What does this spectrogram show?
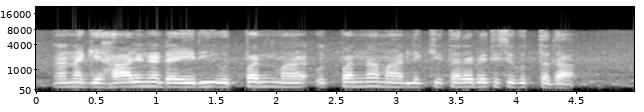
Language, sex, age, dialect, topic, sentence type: Kannada, male, 18-24, Coastal/Dakshin, agriculture, question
